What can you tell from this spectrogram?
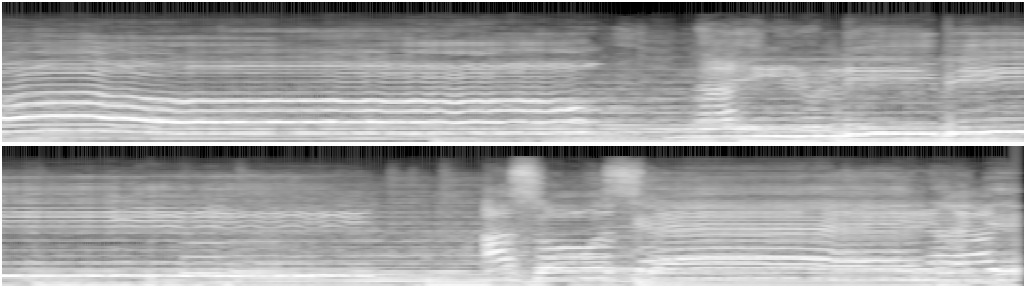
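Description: A gospel worship team singing into microphones in Sranan Tongo, with long held notes and vibrato in the voices. A low instrumental accompaniment comes in about two seconds in.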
